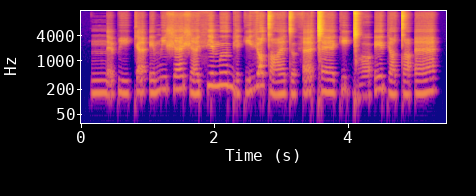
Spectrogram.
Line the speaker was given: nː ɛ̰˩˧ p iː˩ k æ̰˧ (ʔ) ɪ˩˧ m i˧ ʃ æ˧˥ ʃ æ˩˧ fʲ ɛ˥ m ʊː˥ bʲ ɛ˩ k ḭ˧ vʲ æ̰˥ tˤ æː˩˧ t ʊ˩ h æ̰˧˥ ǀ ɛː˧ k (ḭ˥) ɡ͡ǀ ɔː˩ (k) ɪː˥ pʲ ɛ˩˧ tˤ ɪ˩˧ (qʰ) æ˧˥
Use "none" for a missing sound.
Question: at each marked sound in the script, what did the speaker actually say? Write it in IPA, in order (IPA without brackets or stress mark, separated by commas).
ʔ, ḭ˥, ʔ, ʔ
